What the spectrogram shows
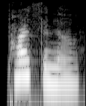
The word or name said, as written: partheno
